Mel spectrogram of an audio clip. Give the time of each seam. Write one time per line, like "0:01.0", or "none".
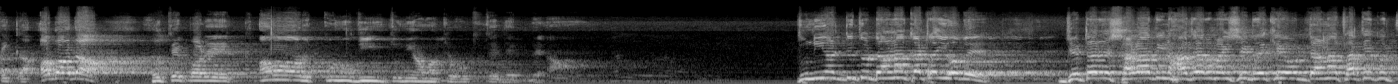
0:07.8

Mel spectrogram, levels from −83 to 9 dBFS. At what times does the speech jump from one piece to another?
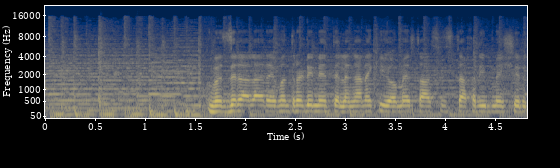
0:01.5

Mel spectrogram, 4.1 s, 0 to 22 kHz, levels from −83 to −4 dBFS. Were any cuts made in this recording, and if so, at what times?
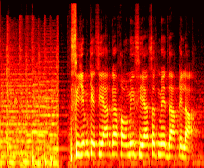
0:01.1

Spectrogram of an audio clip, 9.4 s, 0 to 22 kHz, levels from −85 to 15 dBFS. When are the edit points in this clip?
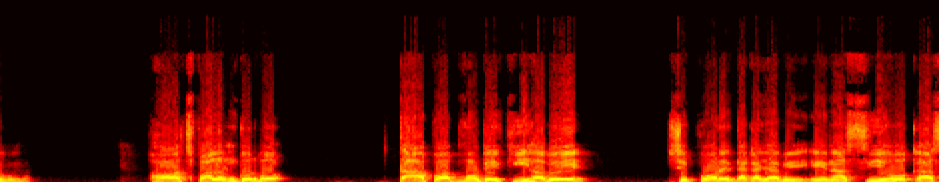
none

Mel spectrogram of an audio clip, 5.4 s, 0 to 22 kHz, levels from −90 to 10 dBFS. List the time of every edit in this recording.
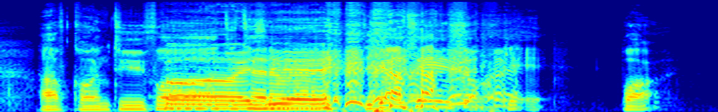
0:03.6

